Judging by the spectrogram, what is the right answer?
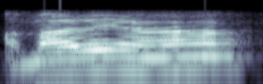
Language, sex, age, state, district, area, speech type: Hindi, male, 60+, Uttar Pradesh, Mau, rural, conversation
